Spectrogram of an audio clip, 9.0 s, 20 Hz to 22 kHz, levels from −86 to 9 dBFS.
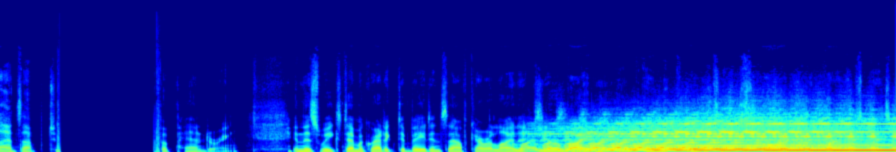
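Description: This speech clip has two faults. At 0.58 s a cable is pulled and plugged in. A pop cuts the sound, and near silence follows for about 0.97 s. A 30 ms burst of 50 Hz mains buzz comes as the plug tip makes contact. Another pop at 1.60 s brings the sound back. From 5.12 s to the end there is a feedback howl. A microphone is picking up a loudspeaker on the same call, and each trip round the loop adds level. The tone settles around 400 Hz, with the loop repeating roughly every fifth of a second. It peaks about 11 dB above the speech and never breaks.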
